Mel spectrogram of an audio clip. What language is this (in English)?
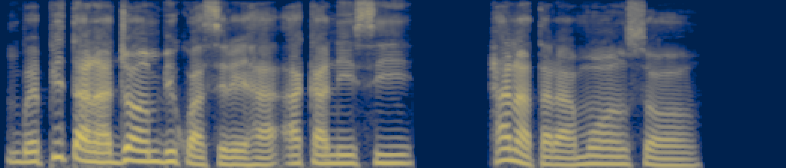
Igbo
